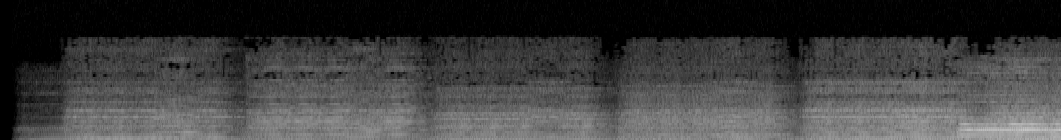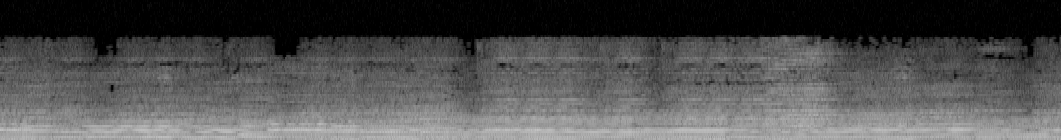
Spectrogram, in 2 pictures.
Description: for winds strings; mendelssohn bartholdy felix; allegro con fuoco from lieder ohne worte

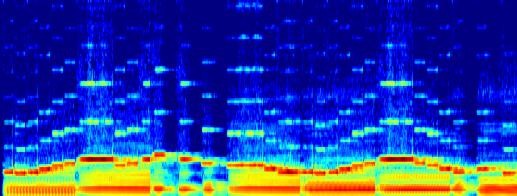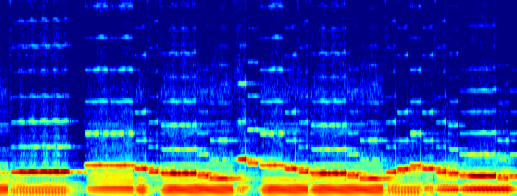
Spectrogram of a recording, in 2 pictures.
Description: piece for lute

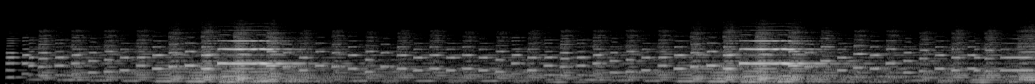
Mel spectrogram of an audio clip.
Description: galop for oboe strings; bizet georges; bal des butantes; from jeux 039 enfants

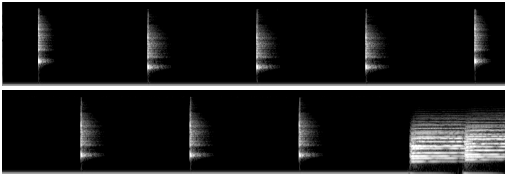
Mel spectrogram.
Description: play along without trumpet; schutz heinrich aller augen warten auf dich herre

